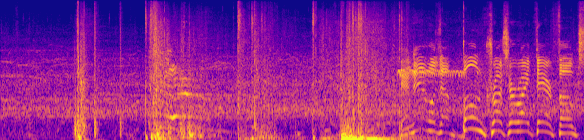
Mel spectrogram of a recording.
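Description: Armoured players collide with heavy thuds.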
